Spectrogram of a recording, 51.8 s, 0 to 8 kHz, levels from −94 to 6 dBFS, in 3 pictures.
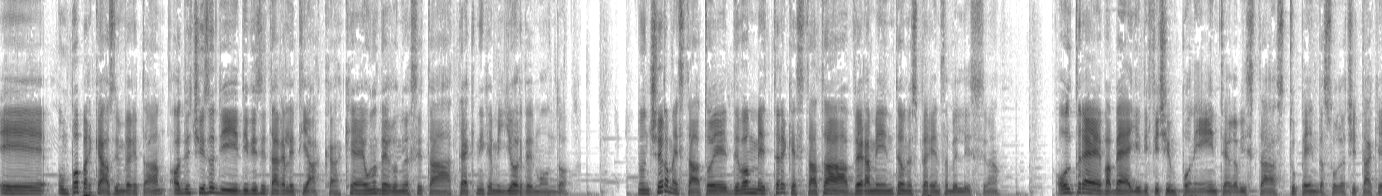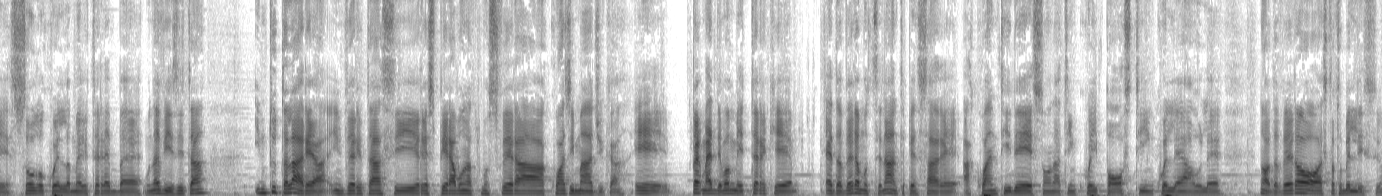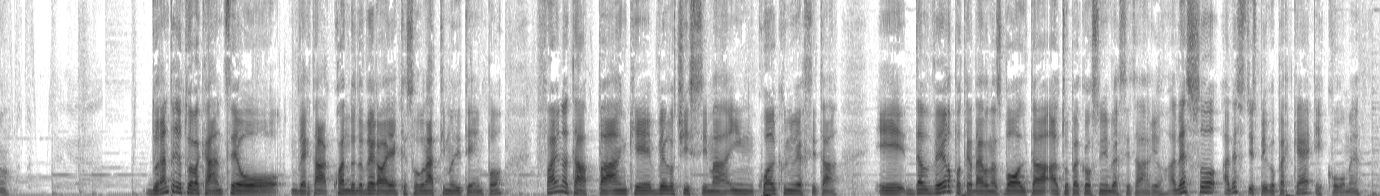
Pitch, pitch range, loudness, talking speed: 120 Hz, 110-130 Hz, -21 LUFS, 150 wpm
